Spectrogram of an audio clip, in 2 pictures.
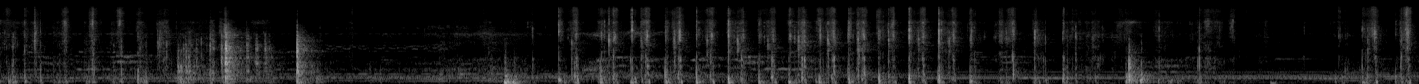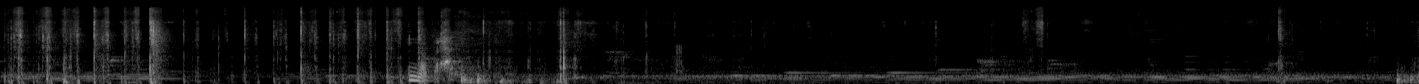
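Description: A deck of oracle cards shuffled by hand, giving a dense run of quick card clicks and riffles that thins out in the second half.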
